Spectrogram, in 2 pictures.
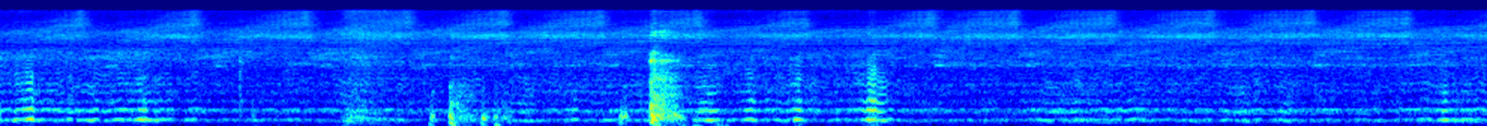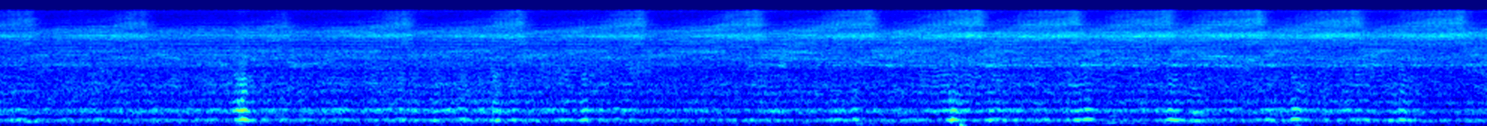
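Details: Asian honey bee swarm buzzing as honey is taken from an old wooden box hive. A continuous drone lasts the whole stretch, broken by several clicks and knocks in the first seconds, with a regular high ticking above.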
